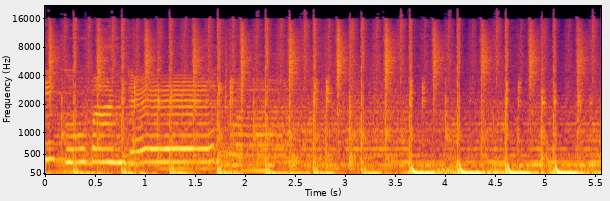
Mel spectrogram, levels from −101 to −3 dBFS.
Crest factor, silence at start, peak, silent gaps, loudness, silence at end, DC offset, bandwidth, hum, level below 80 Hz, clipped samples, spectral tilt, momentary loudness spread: 10 dB; 0 s; 0 dBFS; none; -13 LUFS; 0 s; under 0.1%; 17 kHz; none; -14 dBFS; under 0.1%; -5 dB/octave; 5 LU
